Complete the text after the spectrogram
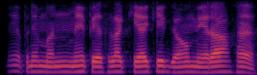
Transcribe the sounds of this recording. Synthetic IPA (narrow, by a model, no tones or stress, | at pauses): neɐpnemɐnmẽpɛːslakijakiɡãːwmeːɾaɦɛː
